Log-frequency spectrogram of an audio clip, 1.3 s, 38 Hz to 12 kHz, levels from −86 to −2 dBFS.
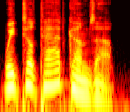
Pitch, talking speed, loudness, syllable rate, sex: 120 Hz, 230 wpm, -17 LUFS, 5.2 syllables/s, male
